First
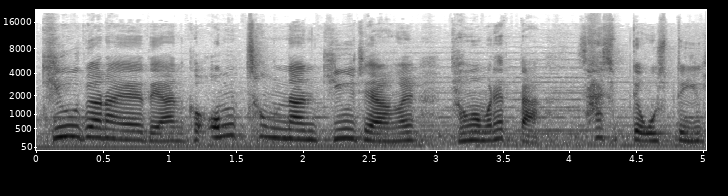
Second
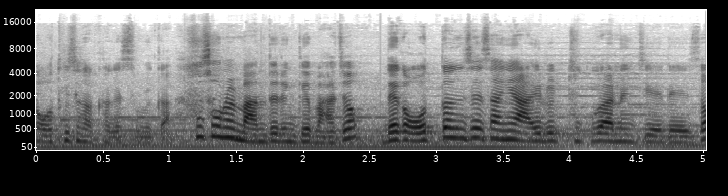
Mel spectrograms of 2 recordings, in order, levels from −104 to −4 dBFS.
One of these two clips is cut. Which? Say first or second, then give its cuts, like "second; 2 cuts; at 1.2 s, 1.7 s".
second; 2 cuts; at 1.1 s, 2.5 s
